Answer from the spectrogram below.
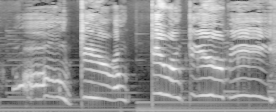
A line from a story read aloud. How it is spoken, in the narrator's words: wailed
